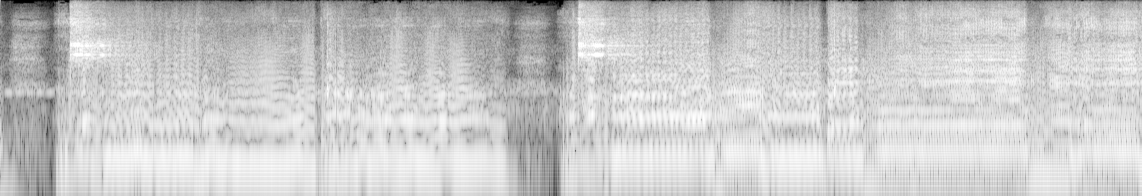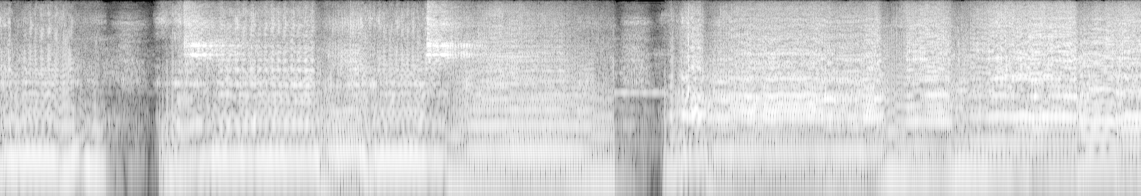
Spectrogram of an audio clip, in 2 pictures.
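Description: Group chanting of Amitabha Buddha's name (nianfo) to a slow melody, long notes held and gliding between pitches. There is a short breath break between phrases every five to seven seconds.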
